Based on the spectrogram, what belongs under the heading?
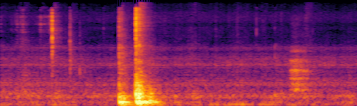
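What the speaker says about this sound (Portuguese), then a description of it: "E vou cortar com ele dobrado assim." Scissors cutting through folded fabric for a bag bow and tag, a few close crisp snips and a loud dense crunching cut in the middle, followed by a faint rustle, otherwise quiet and without speech.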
